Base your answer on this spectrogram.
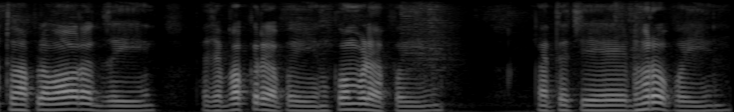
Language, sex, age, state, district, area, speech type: Marathi, male, 60+, Maharashtra, Amravati, rural, spontaneous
